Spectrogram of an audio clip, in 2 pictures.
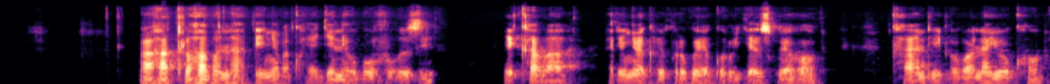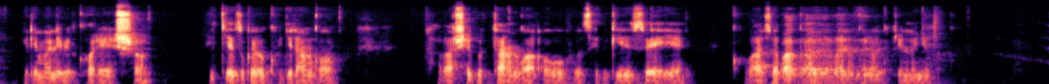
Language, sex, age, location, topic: Kinyarwanda, male, 25-35, Huye, health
